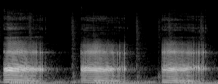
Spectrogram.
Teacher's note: All the different ways of writing Hamze indicate the exact same consonant sound, a glottal stop, which is the sudden interruption of the airflow in the throat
